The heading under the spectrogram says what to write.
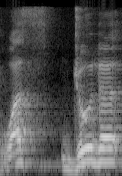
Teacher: दाल में कलकला करेंगे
